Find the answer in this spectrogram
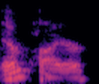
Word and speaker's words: empire: And because the E is silent at the end, this counts as only 2 syllables and not 3.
